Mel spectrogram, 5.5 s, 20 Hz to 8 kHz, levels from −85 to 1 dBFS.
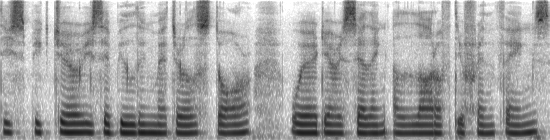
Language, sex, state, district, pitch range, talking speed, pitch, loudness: English, female, Nagaland, Kohima, 175-190 Hz, 175 wpm, 180 Hz, -15 LUFS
